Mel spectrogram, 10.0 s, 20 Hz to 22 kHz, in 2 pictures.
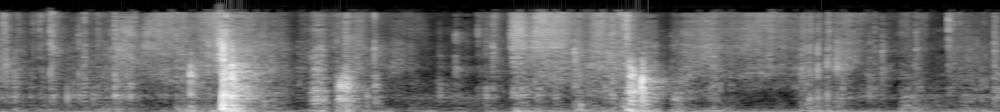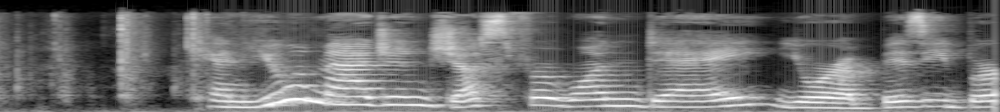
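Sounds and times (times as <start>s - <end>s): book pages turning: 0.0s - 6.3s.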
